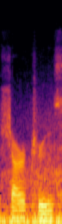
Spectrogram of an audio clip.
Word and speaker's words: chartreuse: just a fun color it's fun to say and it rhymes with moose how could you not want to go there the chartreuse moose they made really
